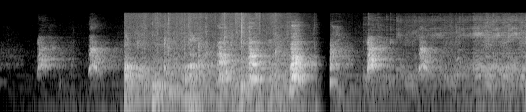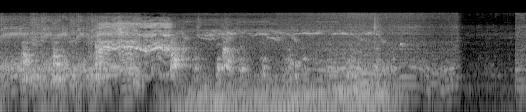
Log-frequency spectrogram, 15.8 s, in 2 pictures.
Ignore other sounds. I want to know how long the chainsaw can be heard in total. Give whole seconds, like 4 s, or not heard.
8 s.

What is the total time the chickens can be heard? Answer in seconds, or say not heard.
4 s.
